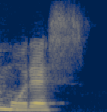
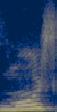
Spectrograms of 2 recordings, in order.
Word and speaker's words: mores: अब और एक है मोरेस, MORES, they are called as मोरेस, मोर्स की तरह लिखा जाता है लेकिन इट्स मोरेस।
